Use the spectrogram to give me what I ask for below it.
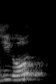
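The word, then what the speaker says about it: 지읒: তারপরে এটা হলো জিউত। জিউতের উচ্চারণ বর্গের জ, আর নিচে বসলে হবে ত। এটা হলো ছিউত।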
